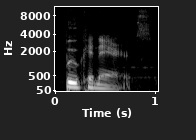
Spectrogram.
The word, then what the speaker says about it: boucanier: The actual name is really more like calling these meat smokers boucan sellers or boucaniers, though the French pronunciation at the time would be much closer to boucanier, and as the name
